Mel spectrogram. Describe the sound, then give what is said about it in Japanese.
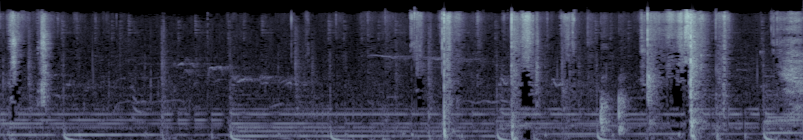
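Oracle cards are shuffled and drawn: faint, quick papery snaps and rustles come in a few irregular bursts over a low steady background tone. “それでは今日のね追加でオラクルカードを引いていきたいと思います。お待ちください。”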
